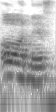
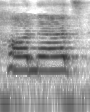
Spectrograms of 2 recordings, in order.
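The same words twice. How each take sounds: First: The h sound at the start is silent. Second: The h sound at the start is pronounced. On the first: The speaker calls it right. "It's supposed to be honest" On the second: The speaker calls it wrong. "it's not honest"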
